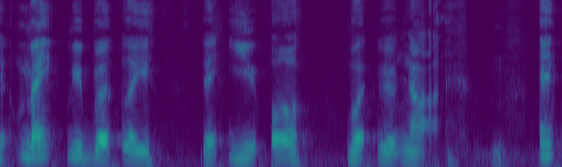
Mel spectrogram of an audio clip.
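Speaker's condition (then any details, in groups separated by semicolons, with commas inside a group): Cerebral palsy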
